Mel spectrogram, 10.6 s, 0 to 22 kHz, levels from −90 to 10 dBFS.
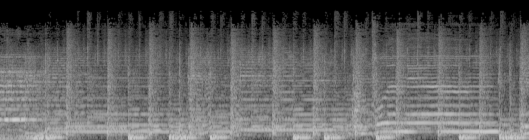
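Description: Nothing is technically wrong with the audio.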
